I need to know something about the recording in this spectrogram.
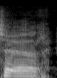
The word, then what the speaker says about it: Szor: Yes, Sir, where you roll the R very slightly.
